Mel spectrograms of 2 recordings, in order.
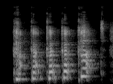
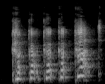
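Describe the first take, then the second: No difference in how they are said.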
